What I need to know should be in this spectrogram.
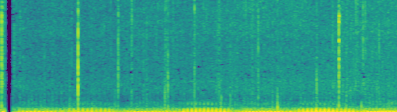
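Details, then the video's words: Close, low purring of a cat, a buzzing rumble that begins after a brief gap and swells in breath-timed surges, with a few faint crackles of fire in the room. "Fall asleep to the Purring of a Cat & Fireplace"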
